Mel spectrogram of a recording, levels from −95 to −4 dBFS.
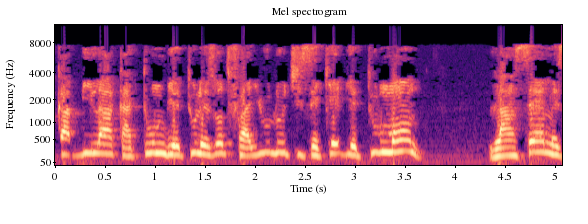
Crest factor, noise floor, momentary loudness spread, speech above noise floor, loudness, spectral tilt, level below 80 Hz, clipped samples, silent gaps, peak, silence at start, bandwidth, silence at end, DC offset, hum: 12 dB; -46 dBFS; 6 LU; 36 dB; -11 LUFS; -5 dB/octave; -46 dBFS; 0.4%; none; 0 dBFS; 0.05 s; 8 kHz; 0 s; under 0.1%; none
